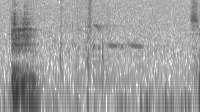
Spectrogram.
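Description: A man clearing his throat once, a short sound lasting under half a second.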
